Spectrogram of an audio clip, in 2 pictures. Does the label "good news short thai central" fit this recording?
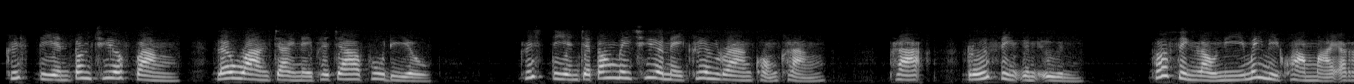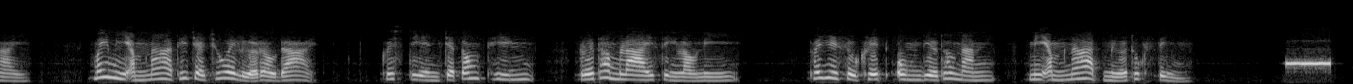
Yes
